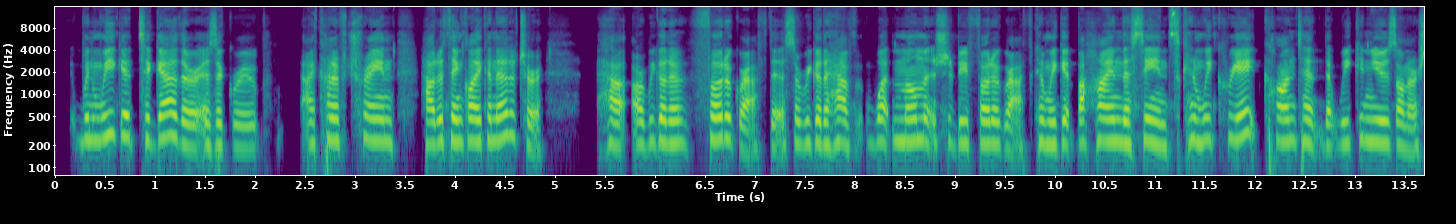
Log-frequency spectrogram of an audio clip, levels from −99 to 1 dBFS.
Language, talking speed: English, 220 wpm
